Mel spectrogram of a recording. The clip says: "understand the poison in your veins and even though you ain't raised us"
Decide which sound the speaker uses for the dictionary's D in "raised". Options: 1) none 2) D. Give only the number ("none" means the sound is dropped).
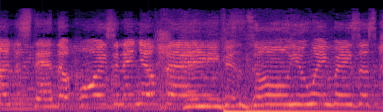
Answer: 1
